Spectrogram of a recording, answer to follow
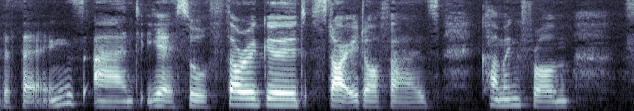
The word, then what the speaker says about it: Thurogood: Welcome to Moonto Moon, Thor. Good. We were just talking about pronouncing your name. How'd I do? Perfect. Beautiful. You were saying good is rooted in Thor.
